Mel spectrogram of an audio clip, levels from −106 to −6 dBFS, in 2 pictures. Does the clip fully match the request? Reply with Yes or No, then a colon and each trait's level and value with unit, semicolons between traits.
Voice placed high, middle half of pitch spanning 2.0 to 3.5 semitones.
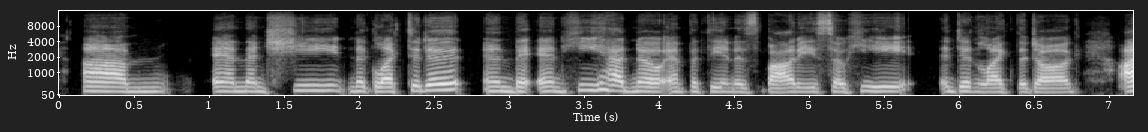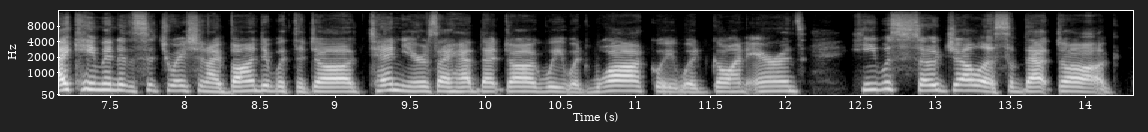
Yes: high, 195 Hz; average, 2.9 semitones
